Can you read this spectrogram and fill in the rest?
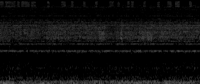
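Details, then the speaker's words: Airbrush being flushed at full air: steady clean airy hiss with no spitting or sputter, meaning the cup is empty; spraying on cardboard shows nothing wet, so it's flushed and ready. "and then you can kind of hear the air hissing, so I know that I'm out of stuff."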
